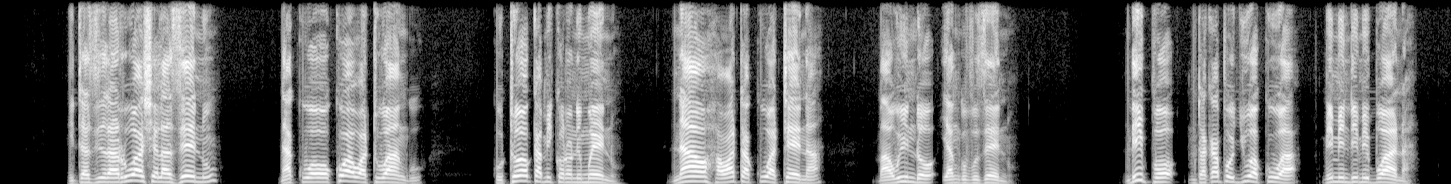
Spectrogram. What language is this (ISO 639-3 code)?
swa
